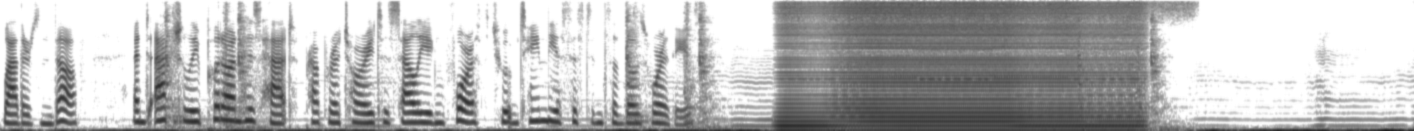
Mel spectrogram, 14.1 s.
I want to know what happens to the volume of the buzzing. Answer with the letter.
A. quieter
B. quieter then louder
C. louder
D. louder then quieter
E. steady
D.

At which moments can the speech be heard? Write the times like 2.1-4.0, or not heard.
0.0-7.0.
